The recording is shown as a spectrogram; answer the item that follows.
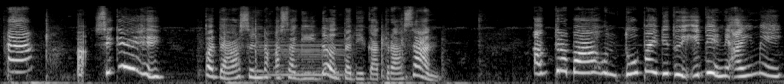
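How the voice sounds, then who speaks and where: A woman's voice: very high voice, big pitch swings, unhurried, long pauses, loud music behind the voice, heavily acted. A woman with a Filipino accent acting a feisty, outspoken yet sentimental woman in a radio drama. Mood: scolding, indignant.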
